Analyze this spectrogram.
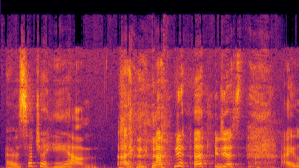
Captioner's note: laughter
